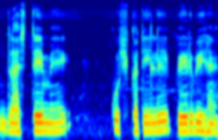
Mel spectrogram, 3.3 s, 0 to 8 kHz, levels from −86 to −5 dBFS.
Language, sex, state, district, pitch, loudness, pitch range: Hindi, male, Uttar Pradesh, Hamirpur, 130 Hz, -31 LUFS, 130-135 Hz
